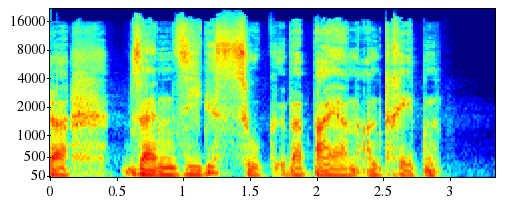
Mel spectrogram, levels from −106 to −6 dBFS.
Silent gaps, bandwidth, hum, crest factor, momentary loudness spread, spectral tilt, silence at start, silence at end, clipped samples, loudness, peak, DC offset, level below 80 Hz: none; over 20 kHz; none; 20 dB; 9 LU; -3.5 dB/octave; 0 s; 0.45 s; under 0.1%; -21 LUFS; -2 dBFS; under 0.1%; -34 dBFS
